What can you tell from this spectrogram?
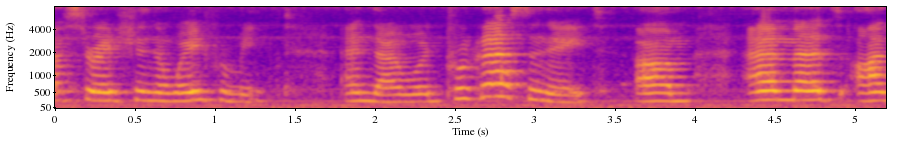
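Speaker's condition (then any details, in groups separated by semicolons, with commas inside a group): Cerebral palsy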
